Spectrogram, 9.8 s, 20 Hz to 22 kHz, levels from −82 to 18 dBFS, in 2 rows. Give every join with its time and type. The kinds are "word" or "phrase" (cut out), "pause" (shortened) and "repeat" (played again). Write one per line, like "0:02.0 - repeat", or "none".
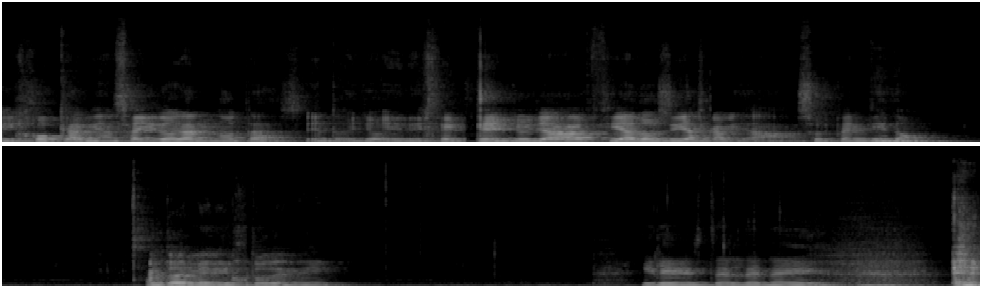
0:02.3 - word
0:03.5 - word
0:06.1 - word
